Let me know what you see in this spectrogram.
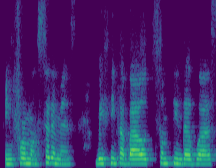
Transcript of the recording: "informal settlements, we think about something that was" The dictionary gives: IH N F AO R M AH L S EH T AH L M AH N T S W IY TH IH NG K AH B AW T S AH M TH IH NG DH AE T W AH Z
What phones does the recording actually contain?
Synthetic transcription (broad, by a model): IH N F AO R M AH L S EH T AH M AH N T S W IY TH IH NG K AH B AW T S AH M TH IH NG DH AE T W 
